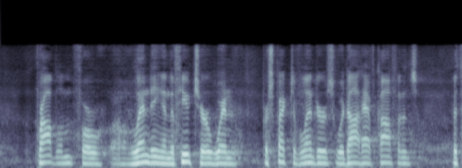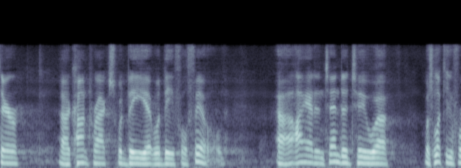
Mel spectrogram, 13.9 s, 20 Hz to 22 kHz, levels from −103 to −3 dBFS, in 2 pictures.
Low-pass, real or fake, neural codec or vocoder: 7.2 kHz; fake; codec, 24 kHz, 1.2 kbps, DualCodec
